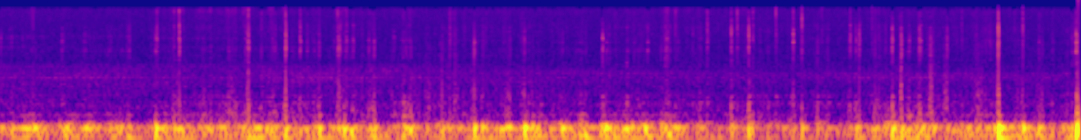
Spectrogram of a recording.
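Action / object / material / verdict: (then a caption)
scrape / metal mesh microphone grille / metal mesh / none. Long manicured nails on both hands scratch and tap the bare perforated metal grille of a black USB condenser microphone with a hollow head and no windscreen. The result is a steady, muffled, low-heavy rumble of close scratching with a dense patter of soft taps. A sharper tap stands out near the ten-second mark.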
